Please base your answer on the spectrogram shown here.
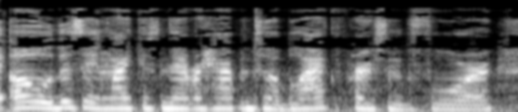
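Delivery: normal talking voice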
